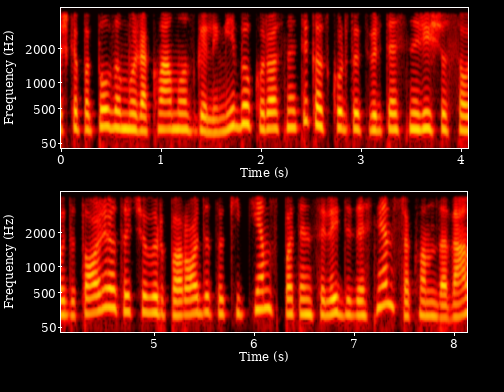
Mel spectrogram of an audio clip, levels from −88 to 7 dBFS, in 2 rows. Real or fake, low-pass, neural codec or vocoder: fake; 3.6 kHz; codec, 16 kHz, 0.7 kbps, FocalCodec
